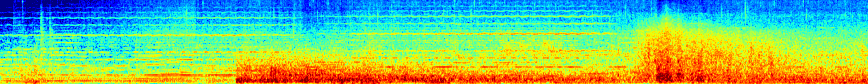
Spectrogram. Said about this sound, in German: Tropische Regengüsse prasseln hernieder in die brodelnde See. Der Sturm heult. Der Himmel ist grau. Völlig eingehüllt in schwere Regenwolken.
